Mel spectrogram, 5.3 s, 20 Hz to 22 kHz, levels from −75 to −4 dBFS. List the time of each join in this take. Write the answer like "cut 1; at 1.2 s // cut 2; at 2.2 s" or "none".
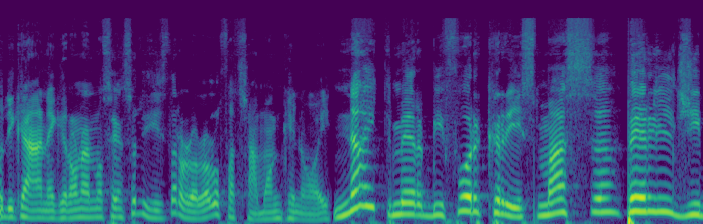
cut 1; at 2.5 s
